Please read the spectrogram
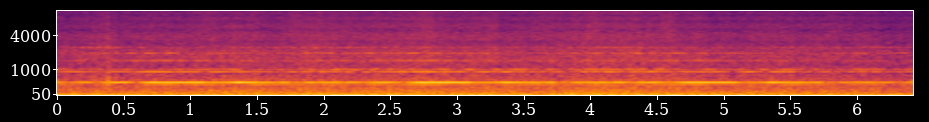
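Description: A steady, unbroken drone presented as the sound of Pluto: one held tone with faint overtones above it, over a low rumbling hiss. This is space-sound audio made by turning recorded vibrations into audible sound.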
